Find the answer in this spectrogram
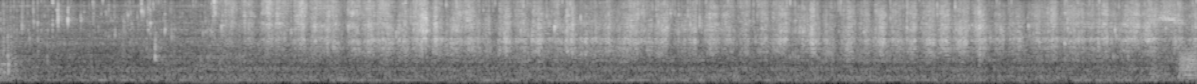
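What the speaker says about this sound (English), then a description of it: "I just get my designated crystal toothbrush" A toothbrush scrubs a crystal under running water with fast, continuous bristle rubbing over a constant splash of tap water into a sink, close and steady throughout.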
